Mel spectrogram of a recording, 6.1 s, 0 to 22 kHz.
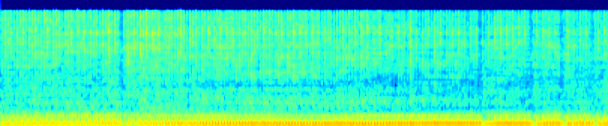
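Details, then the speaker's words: Banham Superbug kit car first start-up, battery fitted, firing order 1-3-4-2 set, loose coil noted: loud, raw deep bark about three pulses a second with no exhaust fitted; exhaust system needs checking. "Seems like an old Spitfire firing up, man. Shit. Okay. Maybe we should have a look at the exhaust system."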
